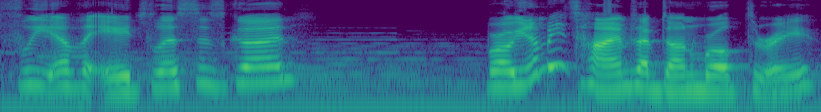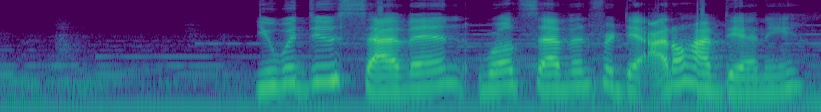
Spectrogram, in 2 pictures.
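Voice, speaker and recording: A woman chatting casually on a game livestream, talking playfully to her viewers. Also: on the high side. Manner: animated, playful, chatty, addresses viewers as gamers and guys. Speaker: game streamer. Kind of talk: casual livestream chat over gameplay. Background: game music.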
